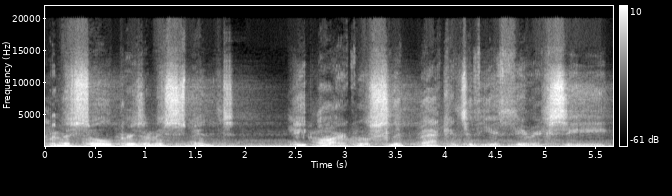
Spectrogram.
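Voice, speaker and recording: A man playing a commanding undead lich, a skeletal sorcerer, in a dark fantasy radio play, speaking gravely and formally. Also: rumbling low, sing-song, slow pace, noisy background, exaggerated voice. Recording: cavernous echoing reverb, music underneath.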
